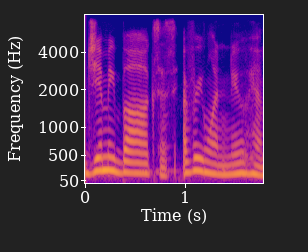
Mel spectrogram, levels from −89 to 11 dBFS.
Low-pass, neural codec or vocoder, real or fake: 7.2 kHz; none; real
